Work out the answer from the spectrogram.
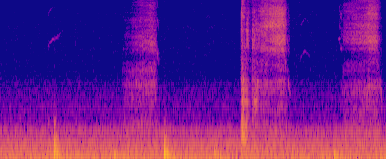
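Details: Wild barn owl mother cuddling her chicks in a monitored nest box; breathy, noisy hissing bursts, several short ones in succession, with soft low knocks and a steady hum.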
